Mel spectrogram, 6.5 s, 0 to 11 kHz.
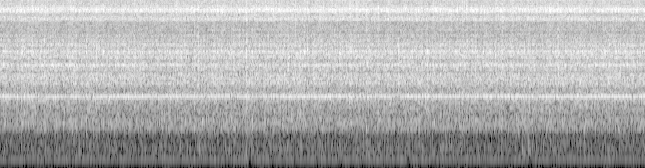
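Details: Macap M4 coffee grinder after service. It had stopped grinding because it was clogged with dirt, so it was cleaned inside and out and its broken adjustment knobs were replaced. It now runs with a steady, even high-pitched whir and grinds properly.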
